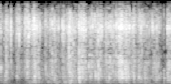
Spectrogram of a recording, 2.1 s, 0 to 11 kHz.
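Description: Cheap plastic packaging of a 60-piece screwdriver bit set being opened, giving a steady close crinkling and crumpling of thin plastic that runs continuously for about two seconds with no talking.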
